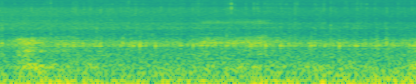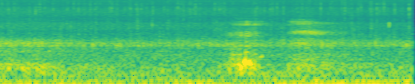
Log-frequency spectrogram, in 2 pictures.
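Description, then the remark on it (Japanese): A soft, steady fizzing crackle of tiny foam bubbles popping, quiet, with one slightly louder pop near the end and no voices. “パチパチ、泡がはじけて、不思議。”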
